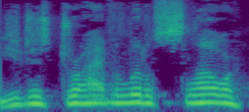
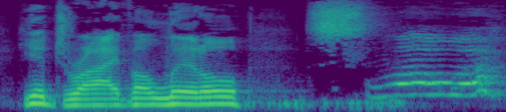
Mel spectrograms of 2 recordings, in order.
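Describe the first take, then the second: First: Said in the usual way. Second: Slow repeat, stretching out "slower"; drawn-out emphasis. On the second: Real, not acted. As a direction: drag the word "slower" right out.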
